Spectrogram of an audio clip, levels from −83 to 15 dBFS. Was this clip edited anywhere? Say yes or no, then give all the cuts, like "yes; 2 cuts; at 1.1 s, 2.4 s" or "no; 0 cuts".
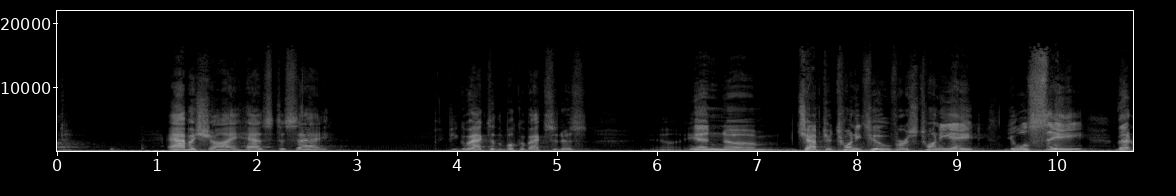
no; 0 cuts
